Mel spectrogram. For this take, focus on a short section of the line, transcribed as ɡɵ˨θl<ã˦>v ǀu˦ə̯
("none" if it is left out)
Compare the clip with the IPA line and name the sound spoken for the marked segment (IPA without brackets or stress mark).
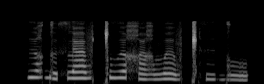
a˦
